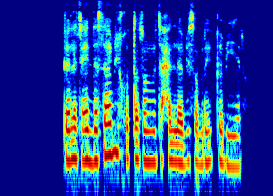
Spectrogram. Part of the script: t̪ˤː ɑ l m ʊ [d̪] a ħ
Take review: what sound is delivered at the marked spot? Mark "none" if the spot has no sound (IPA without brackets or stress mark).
t̪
